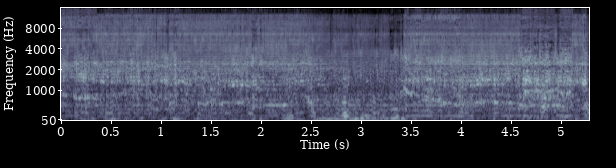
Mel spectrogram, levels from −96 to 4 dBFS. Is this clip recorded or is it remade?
remade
